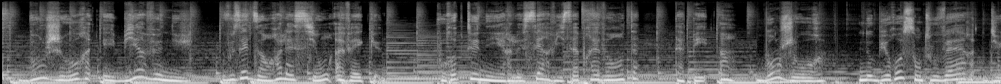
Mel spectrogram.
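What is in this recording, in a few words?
French European IVR; IVR/Phone systems; Female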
